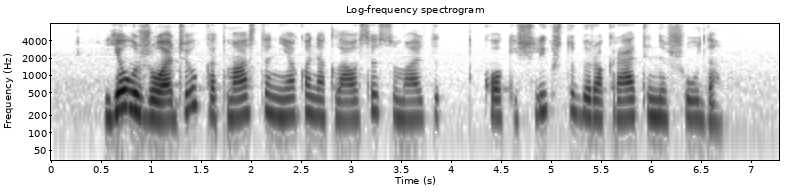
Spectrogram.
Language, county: Lithuanian, Kaunas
